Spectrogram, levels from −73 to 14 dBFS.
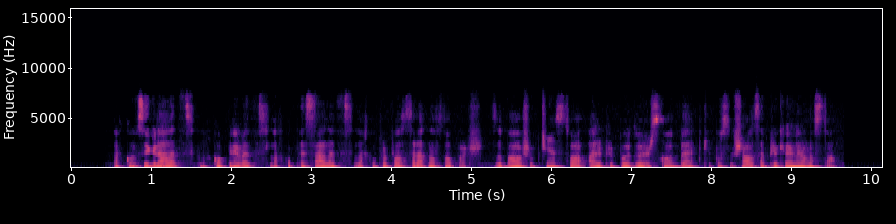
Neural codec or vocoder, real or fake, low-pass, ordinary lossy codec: autoencoder, 48 kHz, 32 numbers a frame, DAC-VAE, trained on Japanese speech; fake; 14.4 kHz; none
